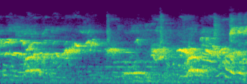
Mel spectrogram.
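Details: Young wild-caught White-rumped shama with a varied repertoire, singing loud clear whistled phrases with sliding notes, a short dip near the middle, then a louder burst of rich overlapping whistles and chirps.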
